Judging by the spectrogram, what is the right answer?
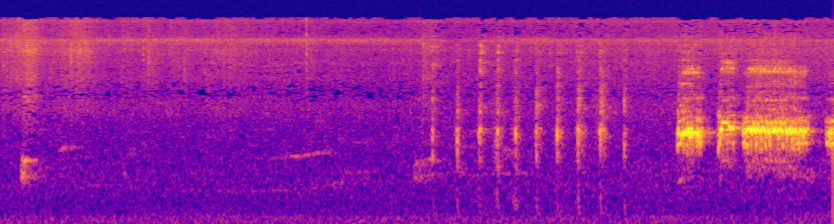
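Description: A rooster crows once, short and high-pitched, starting about five seconds in. Just before the crow comes a quick run of about a dozen short, sharp notes.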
